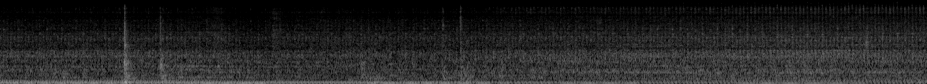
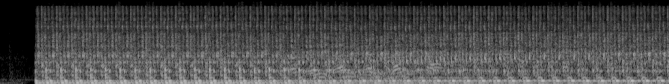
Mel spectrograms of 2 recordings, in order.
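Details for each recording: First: Mahindra XUV500 diesel after full engine overhaul (pistons, rings, bearings, head, valves), bonnet opened; steady low idle with even soft rumble, no knocks or rattles; no noise, normal idle. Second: Mahindra XUV500 diesel before full engine overhaul; starts and settles into harsh, clattery idle with uneven tapping over the steady run; abnormal engine noise before rebuild (bores, pistons, rings, bearings, head, valves).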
